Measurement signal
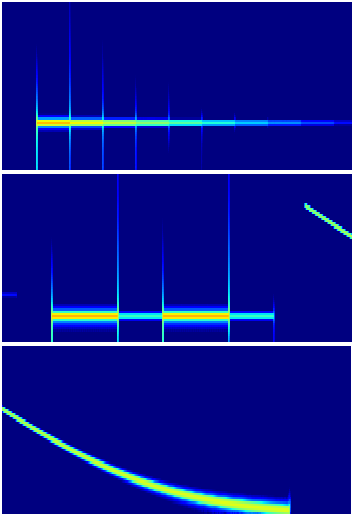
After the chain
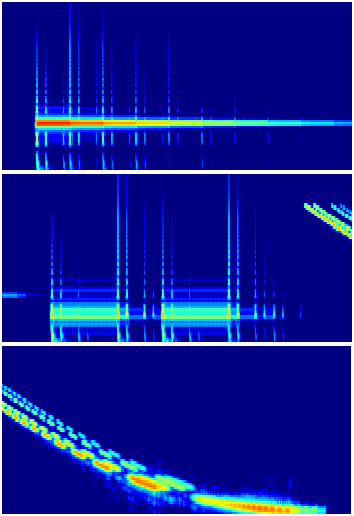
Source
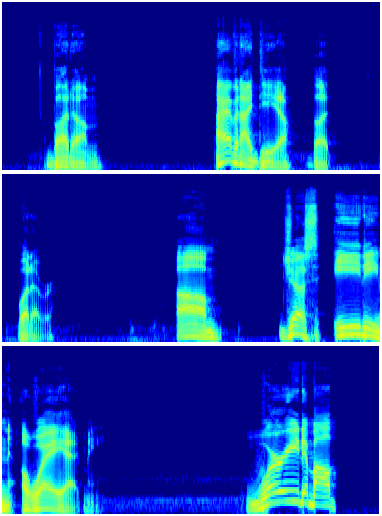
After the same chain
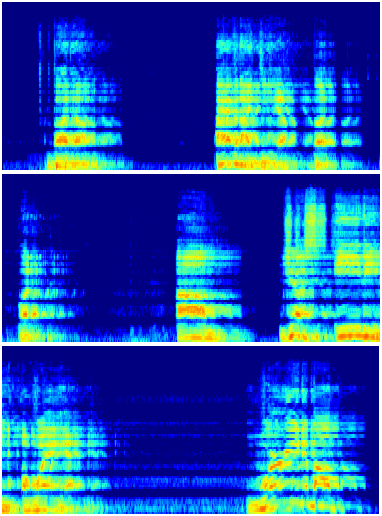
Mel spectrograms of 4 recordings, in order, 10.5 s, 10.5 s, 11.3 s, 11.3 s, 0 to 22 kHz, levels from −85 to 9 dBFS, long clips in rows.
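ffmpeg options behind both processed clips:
ffmpeg -i in.wav -filter_complex "[0:a]equalizer=frequency=125:width_type=o:width=1:gain=10,equalizer=frequency=250:width_type=o:width=1:gain=-9,equalizer=frequency=500:width_type=o:width=1:gain=11,equalizer=frequency=1000:width_type=o:width=1:gain=8,equalizer=frequency=2000:width_type=o:width=1:gain=4,equalizer=frequency=4000:width_type=o:width=1:gain=6,equalizer=frequency=8000:width_type=o:width=1:gain=9,asplit=2[link_01][link_02];[link_02]aecho=0:1:265:0.0794[link_03];[link_01][link_03]amix=inputs=2:normalize=0,afreqshift=-18,highshelf=frequency=8600:gain=3.5,asplit=2[link_04][link_05];[link_05]aecho=0:1:89:0.316[link_06];[link_04][link_06]amix=inputs=2:normalize=0,alimiter=level_in=6.5dB:limit=-1dB:release=50:level=0:latency=1,afftfilt=real='re*eq(mod(floor(b*sr/1024/270),2),0)':imag='im*eq(mod(floor(b*sr/1024/270),2),0)':win_size=1024:overlap=0.75" out.wav

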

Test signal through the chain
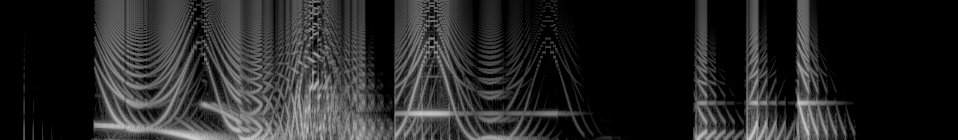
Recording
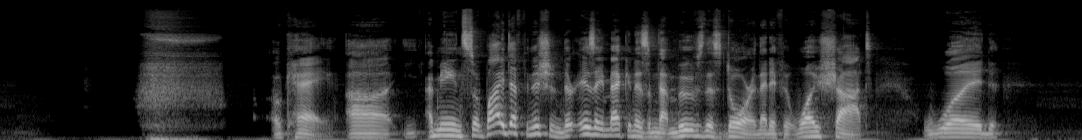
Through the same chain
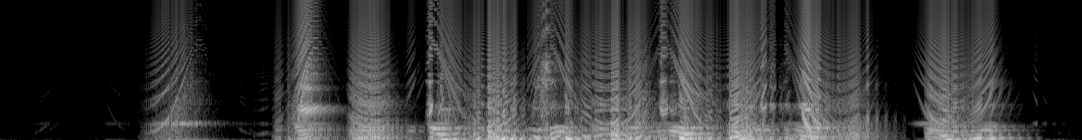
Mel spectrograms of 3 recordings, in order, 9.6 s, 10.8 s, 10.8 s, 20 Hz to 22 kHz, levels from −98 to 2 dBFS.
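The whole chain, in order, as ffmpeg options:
ffmpeg -i in.wav -filter_complex "[0:a]afftfilt=real='real(if(between(b,1,1008),(2*floor((b-1)/24)+1)*24-b,b),0)':imag='imag(if(between(b,1,1008),(2*floor((b-1)/24)+1)*24-b,b),0)*if(between(b,1,1008),-1,1)':win_size=2048:overlap=0.75,lowpass=9300,anlmdn=0.00631,acrossover=split=120|3400[link_01][link_02][link_03];[link_01]dynaudnorm=framelen=340:gausssize=5:maxgain=10.5dB[link_04];[link_04][link_02][link_03]amix=inputs=3:normalize=0,acrusher=samples=36:mix=1:aa=0.000001:lfo=1:lforange=57.6:lforate=0.86,asoftclip=type=tanh:threshold=-17dB,tremolo=f=1.6:d=0.85,asplit=2[link_05][link_06];[link_06]adelay=92,lowpass=frequency=850:poles=1,volume=-9dB,asplit=2[link_07][link_08];[link_08]adelay=92,lowpass=frequency=850:poles=1,volume=0.42,asplit=2[link_09][link_10];[link_10]adelay=92,lowpass=frequency=850:poles=1,volume=0.42,asplit=2[link_11][link_12];[link_12]adelay=92,lowpass=frequency=850:poles=1,volume=0.42,asplit=2[link_13][link_14];[link_14]adelay=92,lowpass=frequency=850:poles=1,volume=0.42[link_15];[link_07][link_09][link_11][link_13][link_15]amix=inputs=5:normalize=0[link_16];[link_05][link_16]amix=inputs=2:normalize=0,volume=4dB" out.wav

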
